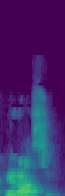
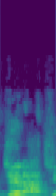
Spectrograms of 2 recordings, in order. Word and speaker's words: Geraci: Y para los mexicanos se pronuncia Gerasi, digo. Es Gerachi, pero los mexicanos prefieren decirlo como Gerasi.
